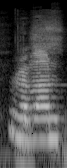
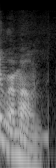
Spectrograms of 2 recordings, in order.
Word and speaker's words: Ramon: Ramon. There's some psychological issues here. Oh, what the hell? Maybe Trying to roll your R's too much. Just say Ramon.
